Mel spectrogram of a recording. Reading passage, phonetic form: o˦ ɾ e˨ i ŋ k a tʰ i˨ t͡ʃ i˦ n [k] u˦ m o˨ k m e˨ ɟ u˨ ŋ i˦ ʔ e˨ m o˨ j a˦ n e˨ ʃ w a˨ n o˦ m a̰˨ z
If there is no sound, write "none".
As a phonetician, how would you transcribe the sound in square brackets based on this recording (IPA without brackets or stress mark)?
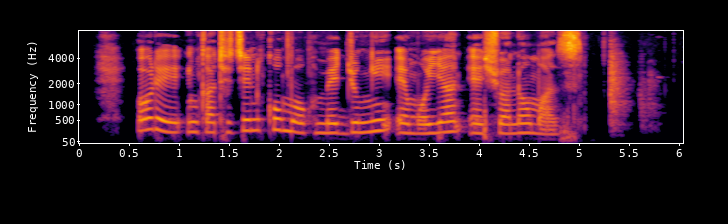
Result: k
